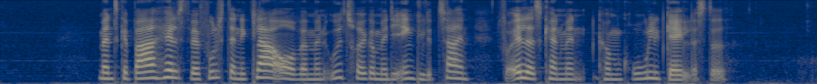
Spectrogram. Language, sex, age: Danish, female, 29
